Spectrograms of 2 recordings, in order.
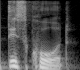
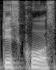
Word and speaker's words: Discord: Yeah, and we've also we're gonna open up the Discord. Someone corrected me. I said discourse before, and it's like it's Discord actually.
